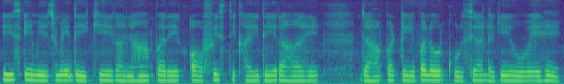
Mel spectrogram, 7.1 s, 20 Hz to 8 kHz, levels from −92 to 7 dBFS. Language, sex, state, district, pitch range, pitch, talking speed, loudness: Hindi, female, Rajasthan, Jaipur, 160-170 Hz, 165 Hz, 170 wpm, -17 LUFS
